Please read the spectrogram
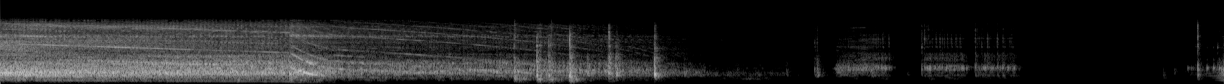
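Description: Evolution mitre saw winding down after a cut through oak, its blade whine falling in pitch and fading out over about seven seconds, with a few clicks along the way. Two brief scraping sounds follow in the quiet, and the saw starts up again at the very end.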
